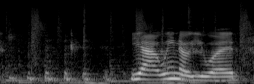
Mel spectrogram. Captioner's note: laughs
